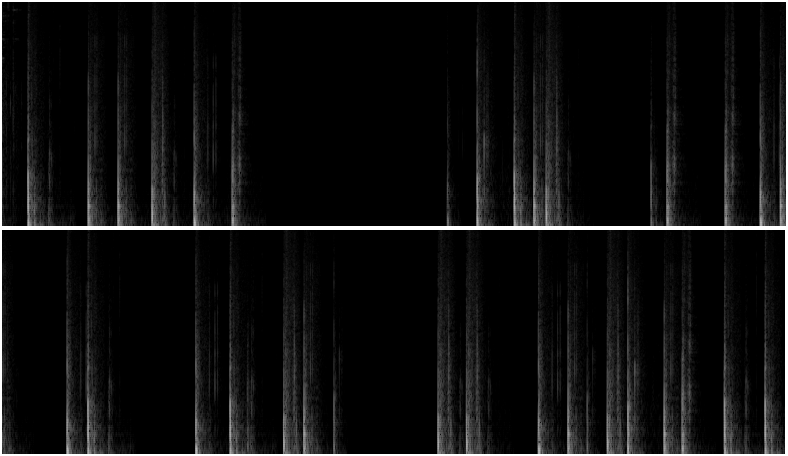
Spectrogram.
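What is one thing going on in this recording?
Blocks are placed with quick, sharp thuds in short bursts.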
